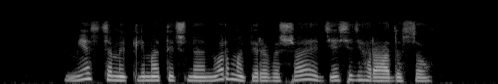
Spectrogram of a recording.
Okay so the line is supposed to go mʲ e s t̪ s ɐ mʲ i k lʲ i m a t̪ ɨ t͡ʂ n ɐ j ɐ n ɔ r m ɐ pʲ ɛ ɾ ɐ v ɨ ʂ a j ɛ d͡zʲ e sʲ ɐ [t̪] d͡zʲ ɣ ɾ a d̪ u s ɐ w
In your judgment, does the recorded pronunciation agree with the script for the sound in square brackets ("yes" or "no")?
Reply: no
